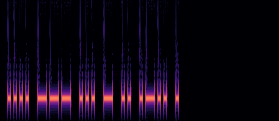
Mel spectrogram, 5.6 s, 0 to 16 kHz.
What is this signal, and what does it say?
Morse code, heard as a keyed tone, about 20 wpm, 700 Hz. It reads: HOSTILE
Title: 7 Letter Words - First 3 Letters Given - 20wpm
